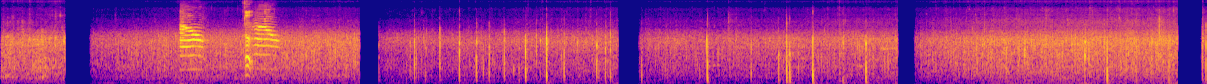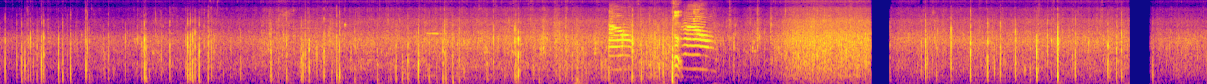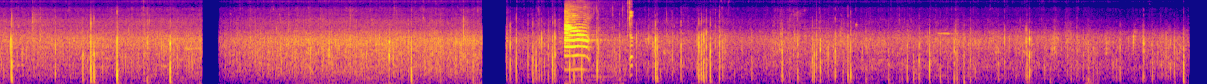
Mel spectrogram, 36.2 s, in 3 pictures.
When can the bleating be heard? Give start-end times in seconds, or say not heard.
not heard.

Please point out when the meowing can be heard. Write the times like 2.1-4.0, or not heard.
1.8-2.8, 18.1-19.2, 29.8-30.5.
